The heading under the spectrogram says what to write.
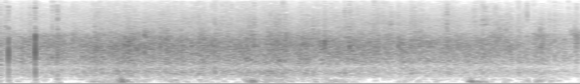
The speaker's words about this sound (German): Vielen Dank. Einen Applaus.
